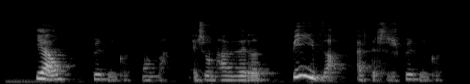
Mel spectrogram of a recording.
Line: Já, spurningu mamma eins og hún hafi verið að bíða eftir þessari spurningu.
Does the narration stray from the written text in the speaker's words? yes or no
no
